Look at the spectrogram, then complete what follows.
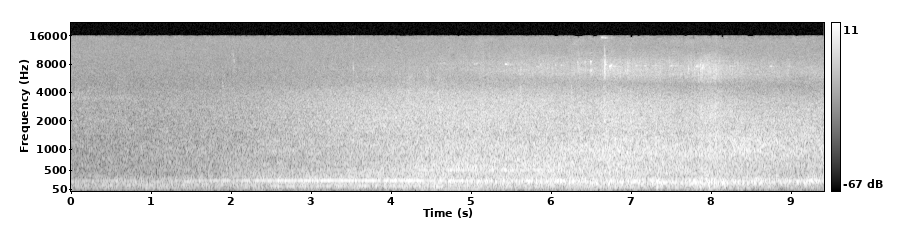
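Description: A motor vehicle's engine running with a steady low hum over a road-traffic hiss. It grows louder over the first few seconds, then holds.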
